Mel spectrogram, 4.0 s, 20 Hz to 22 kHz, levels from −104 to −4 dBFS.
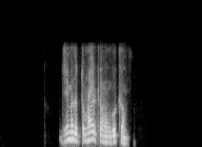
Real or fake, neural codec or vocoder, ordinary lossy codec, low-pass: fake; codec, 24 kHz, 3 kbps, HILCodec; Opus, 16 kbps; 7.2 kHz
